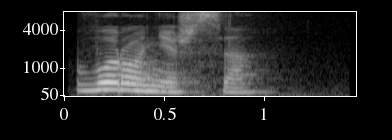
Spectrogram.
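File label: "воронежса", Komi, female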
